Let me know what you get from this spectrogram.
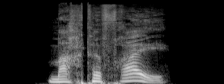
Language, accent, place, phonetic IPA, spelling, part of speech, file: German, Germany, Berlin, [ˌmaxtə ˈfʁaɪ̯], machte frei, verb, De-machte frei.ogg
- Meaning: inflection of freimachen: 1. first/third-person singular preterite 2. first/third-person singular subjunctive II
